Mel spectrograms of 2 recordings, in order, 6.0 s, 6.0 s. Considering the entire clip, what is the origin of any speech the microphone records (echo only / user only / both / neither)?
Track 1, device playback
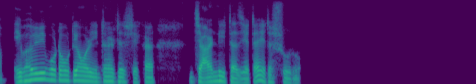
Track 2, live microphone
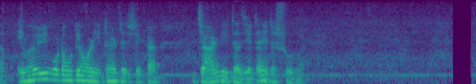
echo only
